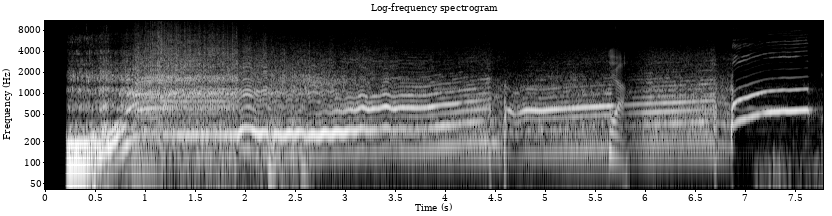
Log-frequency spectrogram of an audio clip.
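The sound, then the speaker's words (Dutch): A Lamborghini Aventador SVJ 6.5-litre V12 engine revs hard, its harmonic howl climbing steadily in pitch with three quick breaks as it shifts up through the gears, ending on a sharp high-rev surge. “en je hebt natuurlijk ook die Aventador SVJ. Dat is een 12 uh, V12. 6,5 liter V12.”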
